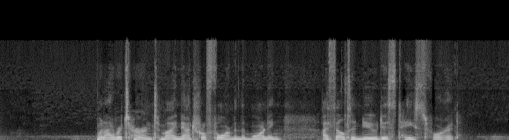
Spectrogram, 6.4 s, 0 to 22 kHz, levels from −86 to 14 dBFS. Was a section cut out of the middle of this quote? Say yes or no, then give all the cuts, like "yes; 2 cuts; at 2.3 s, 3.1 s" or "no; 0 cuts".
no; 0 cuts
